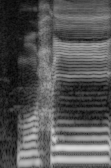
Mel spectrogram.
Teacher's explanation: ada hukum bacaan mad tabi'i karena ada kasroh bertemu dengan ya mati ya. Dibaca panjangnya 2 harokat.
